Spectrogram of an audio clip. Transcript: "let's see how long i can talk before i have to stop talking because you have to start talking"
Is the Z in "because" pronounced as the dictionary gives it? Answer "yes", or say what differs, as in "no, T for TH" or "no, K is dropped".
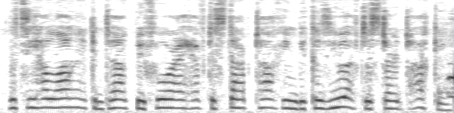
yes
